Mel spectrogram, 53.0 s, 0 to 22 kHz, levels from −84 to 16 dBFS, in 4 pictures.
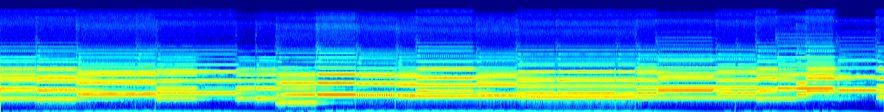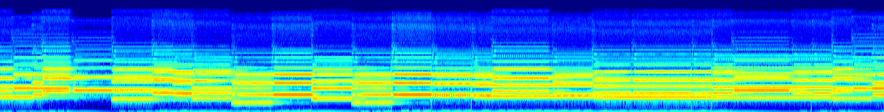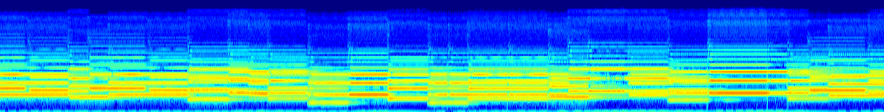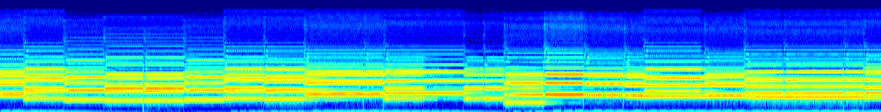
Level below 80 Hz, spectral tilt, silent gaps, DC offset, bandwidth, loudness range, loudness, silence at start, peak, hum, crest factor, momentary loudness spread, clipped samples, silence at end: -70 dBFS; -2 dB/octave; none; 0.2%; 15.5 kHz; 3 LU; -14 LUFS; 0 s; -2 dBFS; none; 12 dB; 6 LU; under 0.1%; 0 s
